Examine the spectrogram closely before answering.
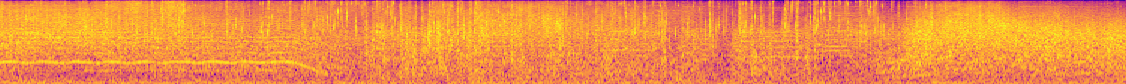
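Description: Cartoon explosion sound effects, one long sustained blast, mixed with background music. A wavering whine slides down and stops about two seconds in.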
